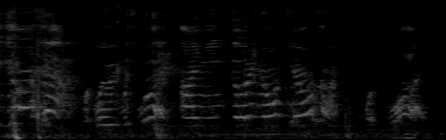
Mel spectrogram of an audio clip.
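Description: A person's voice talking in character, continuous speech with a brief low knock right at the start.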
